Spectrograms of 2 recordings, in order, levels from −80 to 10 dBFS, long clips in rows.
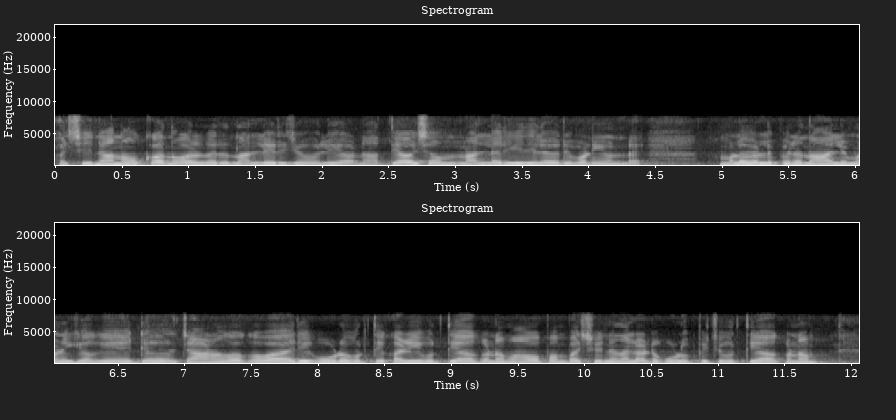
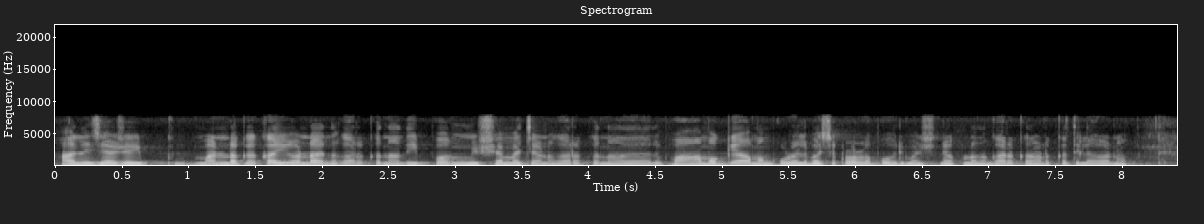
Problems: none marked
